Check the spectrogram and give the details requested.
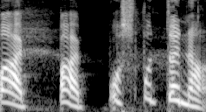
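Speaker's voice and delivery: bad, exaggerated caricature of own accent, high, swooping. After teasing a co-speaker's bad accent impression: bad impression of own accent. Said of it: "Can you impersonate your own accent so badly?".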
